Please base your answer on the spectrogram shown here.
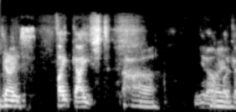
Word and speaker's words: Fight Geist: Fight Geist. Oh, yeah. Rhymes with kind- Zeitgeist.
